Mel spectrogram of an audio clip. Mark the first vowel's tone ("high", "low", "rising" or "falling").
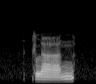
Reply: rising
